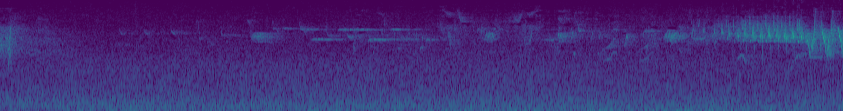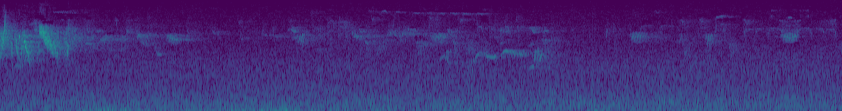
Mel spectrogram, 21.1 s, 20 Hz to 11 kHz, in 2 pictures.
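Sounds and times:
steady background hiss: 0.0 - 21.0.

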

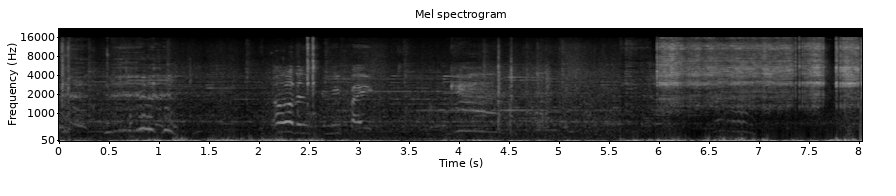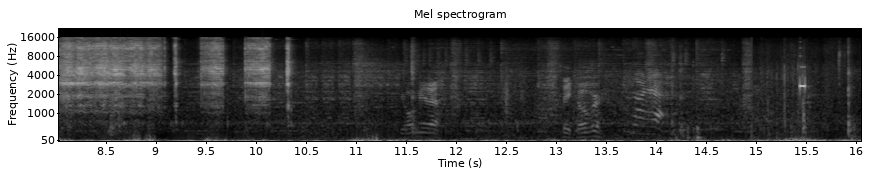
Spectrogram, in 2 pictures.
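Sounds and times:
fishing reel drag buzzing: 6.0 - 10.4
reel ratcheting: 6.0 - 10.4.

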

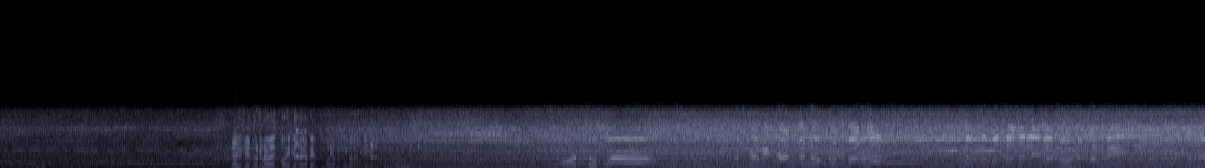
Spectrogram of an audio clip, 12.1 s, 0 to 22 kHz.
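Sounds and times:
diesel engine rumbling: 0.0 - 12.0
wind thumps on microphone: 2.1 - 4.3.

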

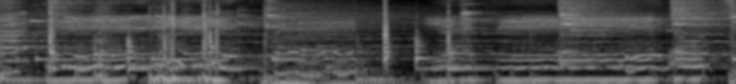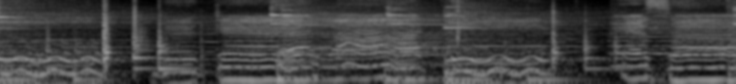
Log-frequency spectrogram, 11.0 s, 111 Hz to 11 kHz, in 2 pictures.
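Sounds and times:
sharp percussive strokes: 0.0 - 10.4
person singing wavering line: 0.0 - 11.0.

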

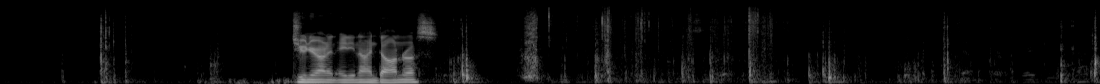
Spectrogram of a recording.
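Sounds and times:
cardboard rustling: 5.6 - 9.8.

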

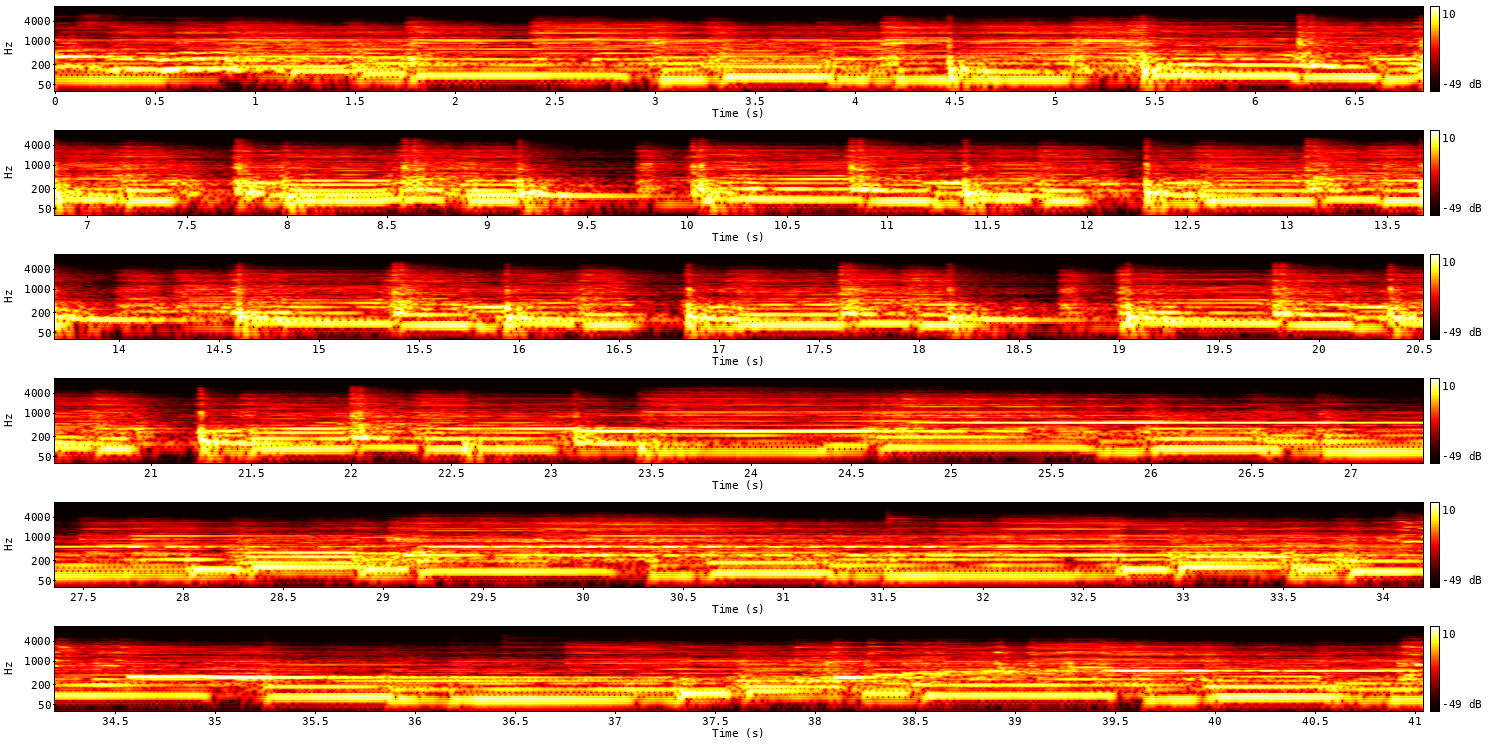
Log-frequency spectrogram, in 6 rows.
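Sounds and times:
bass guitar: 0.0 - 41.0
electric guitars: 0.0 - 41.0
drum kit beat: 4.3 - 25.4.

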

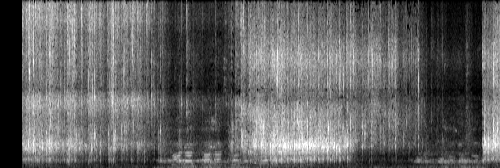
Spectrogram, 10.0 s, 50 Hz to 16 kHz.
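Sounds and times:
children clapping: 0.4 - 3.8, 4.6 - 7.5, 9.7 - 10.0.

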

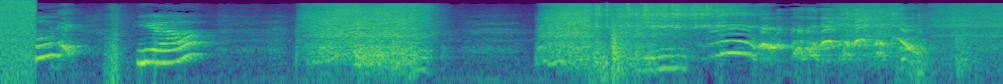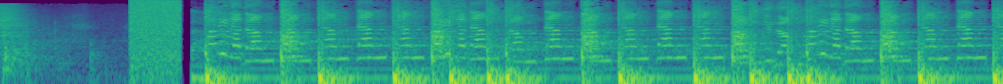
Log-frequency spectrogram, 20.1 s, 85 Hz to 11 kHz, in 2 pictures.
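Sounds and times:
rushing hissing noise: 0.0 - 0.4, 11.3 - 11.9.

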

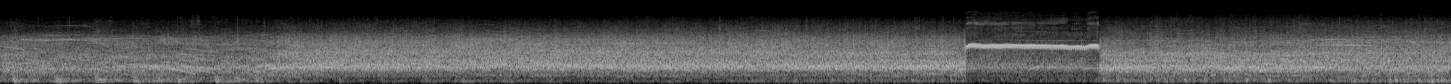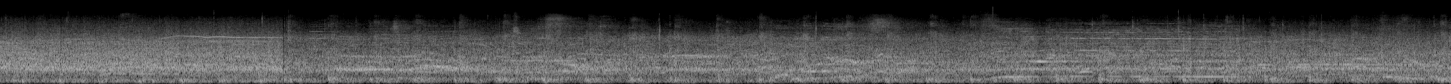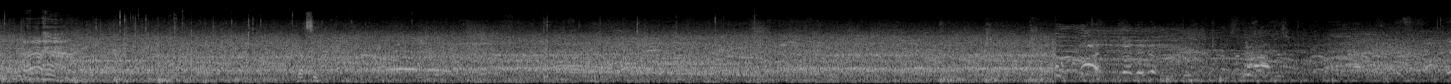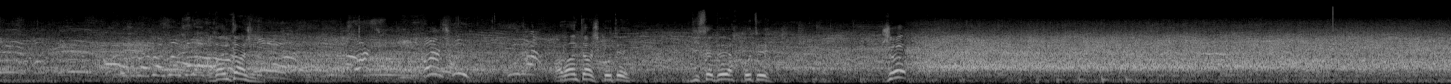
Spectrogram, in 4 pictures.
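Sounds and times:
stadium crowd noise: 0.0 - 58.0
referee's whistle blast: 9.6 - 11.0.

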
